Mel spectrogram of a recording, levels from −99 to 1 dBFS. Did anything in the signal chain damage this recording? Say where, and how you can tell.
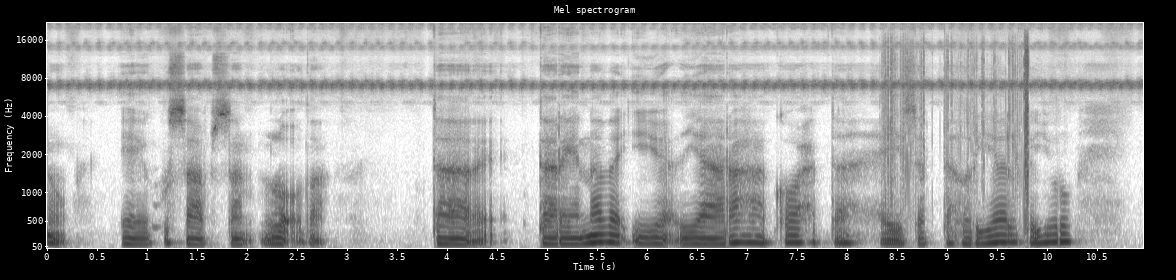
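Yes, in the analogue wiring: from 8.32 to 9.83 s a dense, uneven scratching rides over the speech, roughly 10 dB below it. This is cable scratch noise, likely a worn connector whose contact resistance fluctuates. A spectrogram shows ragged broadband bursts; the waveform shows jagged spikes.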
